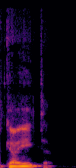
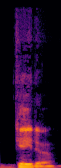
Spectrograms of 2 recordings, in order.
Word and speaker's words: Gaeta: Well, the Italian pronunciation, which would be technically correct, is Gaeta. – Gaeta. Okay. – The American pronunciation is simply Gaeta, like the word gate with an A at the end. And I'm fine with either.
